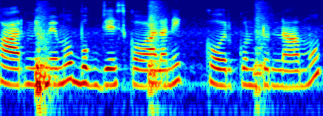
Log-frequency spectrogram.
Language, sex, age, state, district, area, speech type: Telugu, female, 30-45, Andhra Pradesh, Srikakulam, urban, spontaneous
